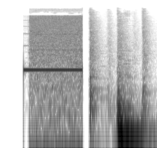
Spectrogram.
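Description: TV-static glitch transition sound effect: a short burst of hiss with a steady high beep, under a second long, that cuts off suddenly. Background music with a heavy bass beat comes in about one and a half seconds in.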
